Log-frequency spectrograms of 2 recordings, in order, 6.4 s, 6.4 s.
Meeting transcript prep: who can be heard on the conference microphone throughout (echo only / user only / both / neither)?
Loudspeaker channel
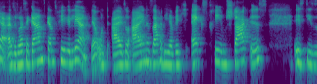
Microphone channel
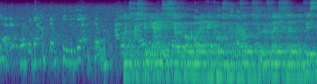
both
